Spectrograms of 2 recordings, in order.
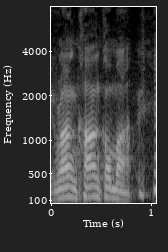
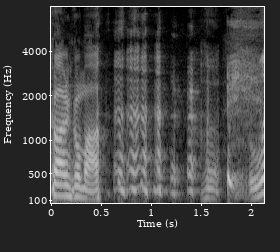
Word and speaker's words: Ronkonkoma: Lake Ronkonkoma. – Okay. We're calling it Lake Ronkonkoma. – Ronkonkoma.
